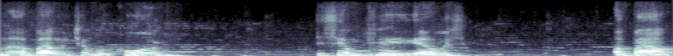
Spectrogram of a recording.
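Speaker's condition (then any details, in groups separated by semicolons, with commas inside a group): Cerebral palsy; uses wheelchair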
